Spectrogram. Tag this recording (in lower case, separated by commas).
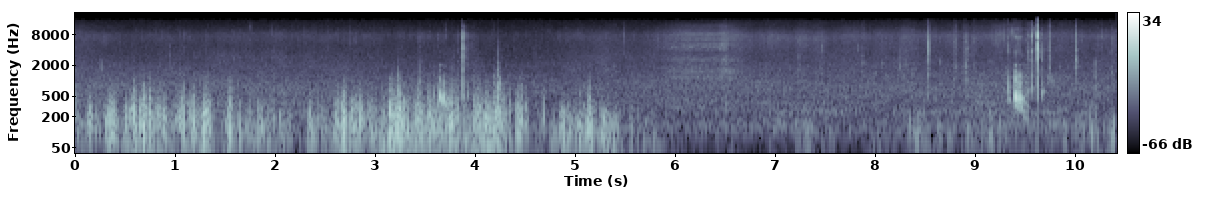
bird, crow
